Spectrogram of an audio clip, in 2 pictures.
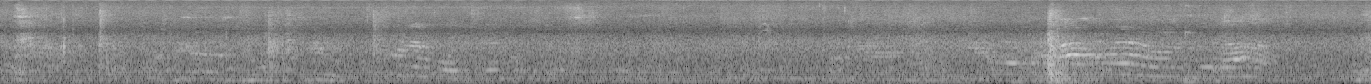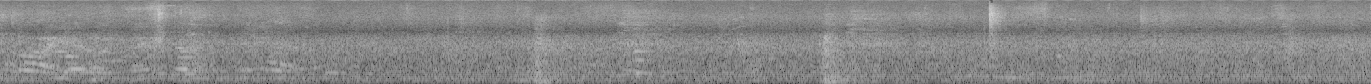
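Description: Several adult men and women talk nearby amid a busy murmur.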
